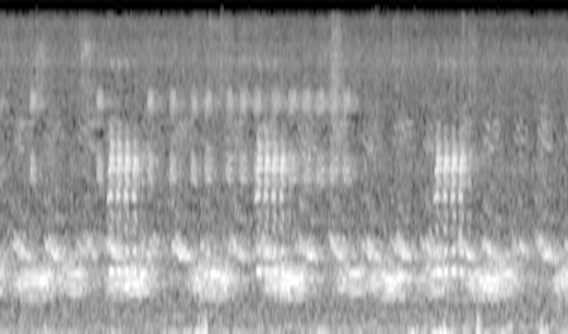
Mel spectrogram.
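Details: Bleating, goat-like frog calls on a rainy night at midnight, pulsed nasal bursts repeated roughly every two seconds in a steady series, with constant rain hiss behind.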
